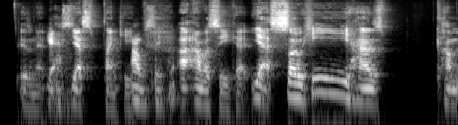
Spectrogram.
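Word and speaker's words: Awosika: Awasika.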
